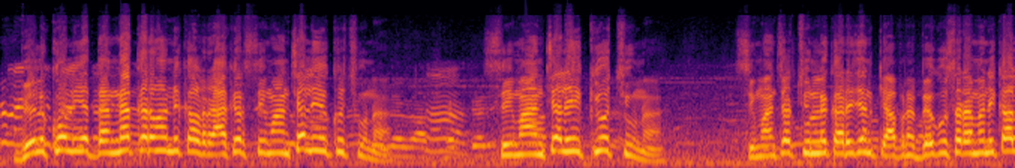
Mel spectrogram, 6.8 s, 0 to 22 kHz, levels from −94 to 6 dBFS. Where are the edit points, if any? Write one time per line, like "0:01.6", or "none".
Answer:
none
